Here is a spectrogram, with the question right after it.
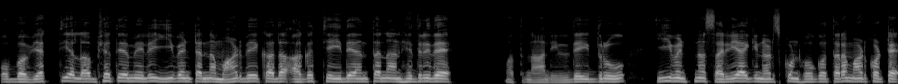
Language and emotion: Kannada, fearful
